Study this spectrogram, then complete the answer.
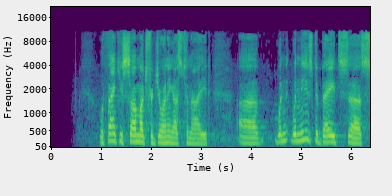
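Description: A man speaks calmly into a microphone, heard over loudspeakers in a hall.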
